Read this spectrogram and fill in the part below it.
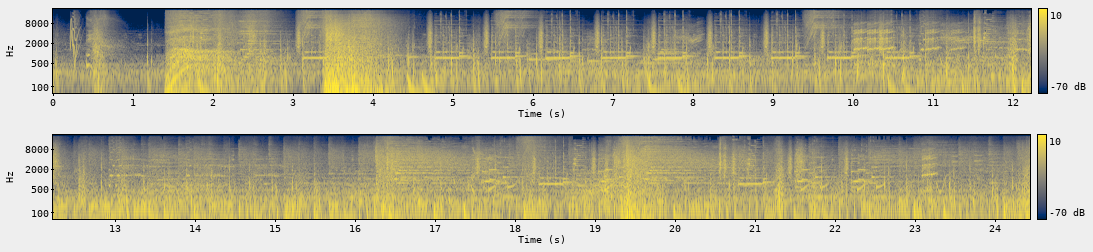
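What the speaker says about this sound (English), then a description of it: "destroy Pokeballs" Poké Balls being smashed in Pokémon Legends Z-A, sharp cracking hits and clattering bursts repeating through a busy mix of game music and effects, close and fairly loud with no talking.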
